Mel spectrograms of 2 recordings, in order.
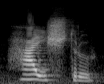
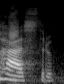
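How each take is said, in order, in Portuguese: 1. O s é um chiado, como sh. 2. O s é um s sibilante simples. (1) "que é com esse chiado" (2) "Eu falo rastro"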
